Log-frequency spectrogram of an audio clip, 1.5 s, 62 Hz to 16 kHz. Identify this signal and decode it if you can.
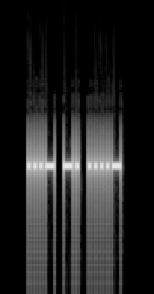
Morse code, heard as a keyed tone, about 40 wpm, 700 Hz. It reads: VN4
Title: All Cut Numbers - 3-Digit 40wpm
